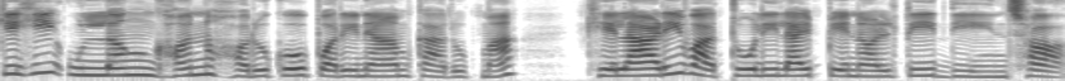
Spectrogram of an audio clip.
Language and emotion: Nepali, neutral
